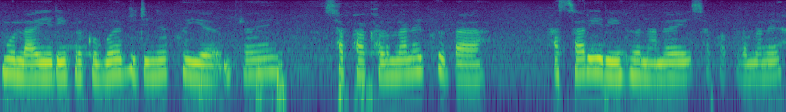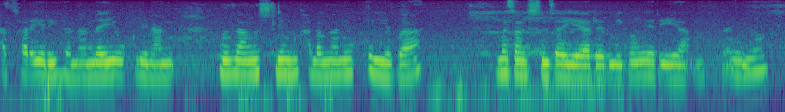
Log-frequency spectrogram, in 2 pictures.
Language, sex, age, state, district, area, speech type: Bodo, female, 30-45, Assam, Chirang, urban, spontaneous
